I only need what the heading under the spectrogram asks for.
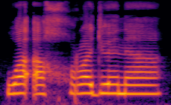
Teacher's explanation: کیونکہ جیم پہ جزم ہے، جیم بھی حروف القلقلہ میں سے ہے تو ہم یہ حرف کو ہلاتے ہوئے یہ کلمہ کو پڑھیں گے · احییناہا، کلمت اخرجنا میں حرف الخاء کی ادائیگی حلق کے اوپر والی حصے سے ہے، خاء حروف تفخیم میں سے ہے تو ہم یہ حرف کو بھاری آواز میں پڑھیں گے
